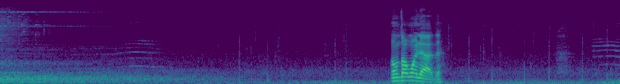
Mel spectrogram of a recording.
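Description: A house cat meows once, loud and close, a drawn-out wavering cry of about half a second, amid faint game sounds and someone speaking briefly earlier.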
